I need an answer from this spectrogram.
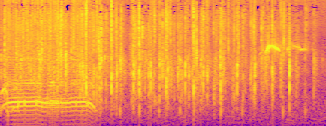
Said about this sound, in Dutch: En speciaal helemaal uit Arnhem en net terug op vakantie, een hartelijk applaus voor Sarah Dobben.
